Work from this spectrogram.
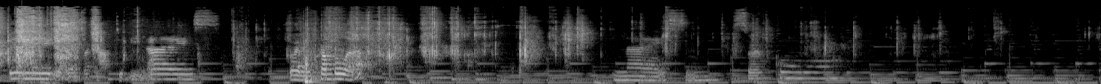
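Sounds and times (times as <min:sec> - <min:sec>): paper being crumpled: 0:00.0 - 0:01.6, 0:02.3 - 0:10.2
background music sustained notes: 0:00.0 - 0:11.0.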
